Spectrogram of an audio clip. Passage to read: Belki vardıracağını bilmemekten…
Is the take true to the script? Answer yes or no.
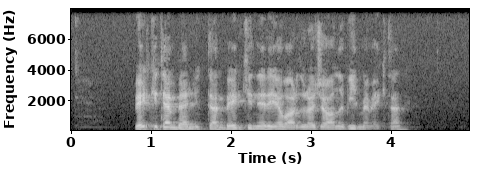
no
